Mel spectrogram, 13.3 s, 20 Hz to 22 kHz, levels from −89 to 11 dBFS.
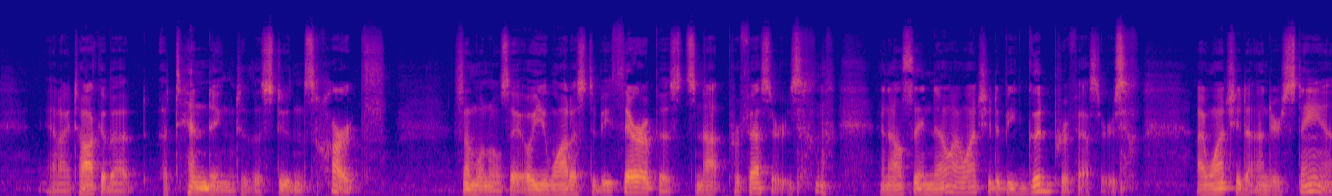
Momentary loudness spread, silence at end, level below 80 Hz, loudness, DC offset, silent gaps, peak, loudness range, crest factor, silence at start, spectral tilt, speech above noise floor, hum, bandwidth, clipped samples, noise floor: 14 LU; 0 s; -52 dBFS; -27 LUFS; under 0.1%; none; -6 dBFS; 4 LU; 20 dB; 0.4 s; -5.5 dB/octave; 28 dB; none; 13 kHz; under 0.1%; -55 dBFS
